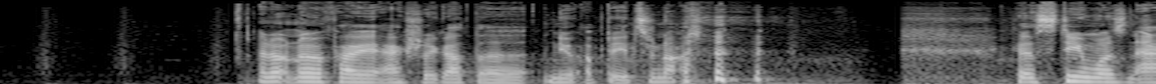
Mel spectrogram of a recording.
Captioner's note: laughs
